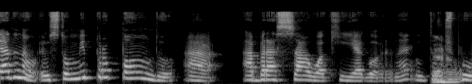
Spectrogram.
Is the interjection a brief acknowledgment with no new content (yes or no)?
yes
